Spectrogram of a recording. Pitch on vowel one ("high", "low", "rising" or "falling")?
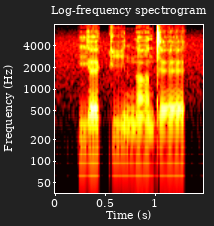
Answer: high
